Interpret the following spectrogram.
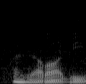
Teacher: را أعلى مراتب التفخيم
